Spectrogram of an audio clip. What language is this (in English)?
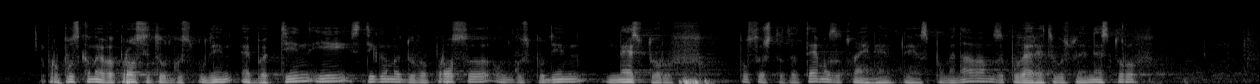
Bulgarian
